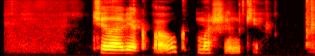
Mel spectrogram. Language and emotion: Russian, neutral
